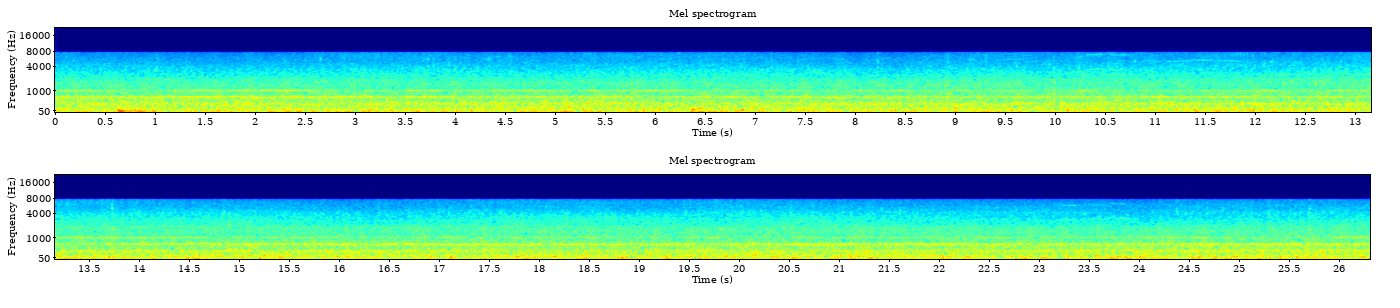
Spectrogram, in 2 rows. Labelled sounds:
11.3	11.8	killer whale, 5.1 to 5.4 kHz

